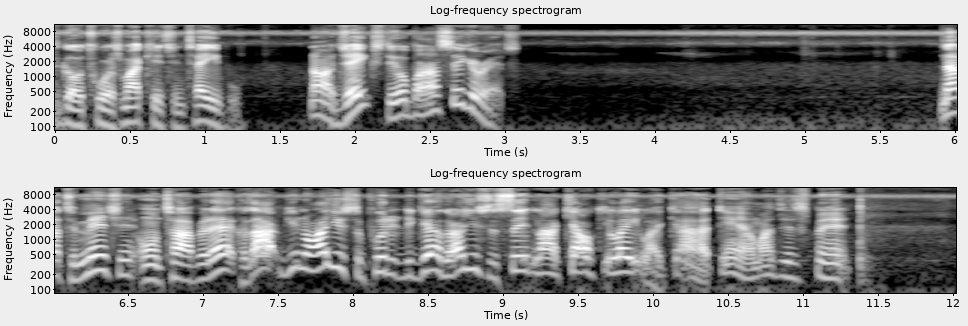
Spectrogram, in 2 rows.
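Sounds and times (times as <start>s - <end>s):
man talking: 0.0s - 3.1s, 5.9s - 11.4s.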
